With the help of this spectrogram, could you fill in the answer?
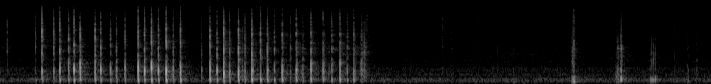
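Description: A closed, round blue metal Nivea cream tin is held in the hand and tapped with fingertips and nails. A quick, uneven flurry of short, dry, bright clicks runs for about three and a half seconds. After a pause come a few scattered single taps, each dying away almost instantly with a faint metallic tone.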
